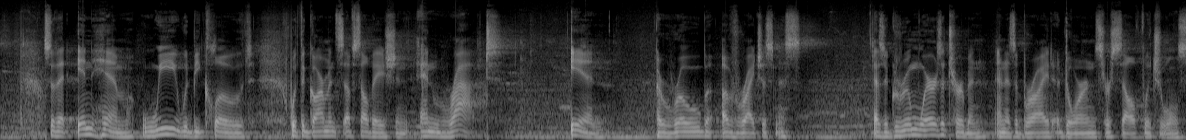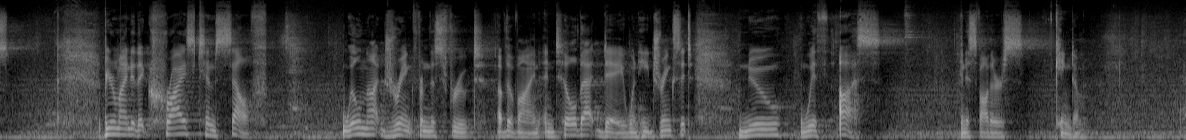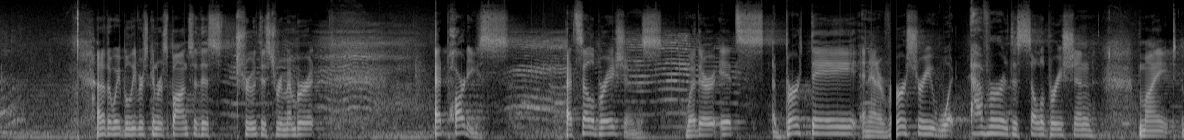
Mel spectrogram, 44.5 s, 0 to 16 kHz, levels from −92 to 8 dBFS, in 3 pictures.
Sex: male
